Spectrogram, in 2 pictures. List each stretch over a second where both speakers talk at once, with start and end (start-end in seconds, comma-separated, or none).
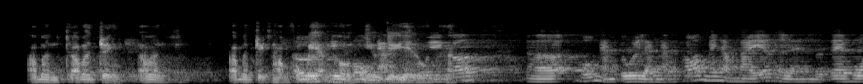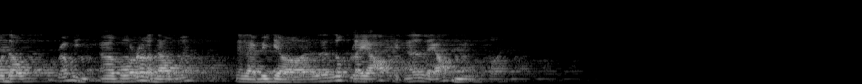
2.9-4.5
